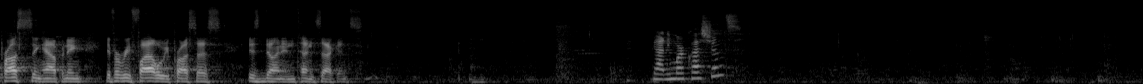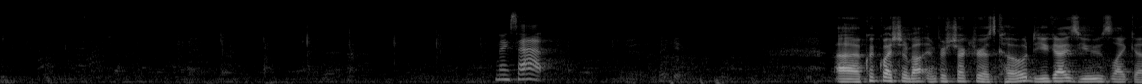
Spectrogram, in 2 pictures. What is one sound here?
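A man speaks calmly into a microphone, with pauses, in a large echoing hall.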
